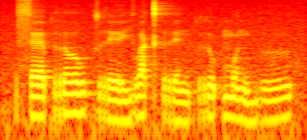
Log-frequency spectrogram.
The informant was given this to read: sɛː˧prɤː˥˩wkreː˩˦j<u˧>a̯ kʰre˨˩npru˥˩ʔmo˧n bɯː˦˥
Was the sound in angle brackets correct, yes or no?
no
